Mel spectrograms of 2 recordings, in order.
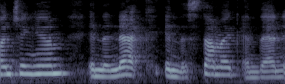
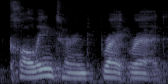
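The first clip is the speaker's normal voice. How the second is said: ordinary delivery, nothing marked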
